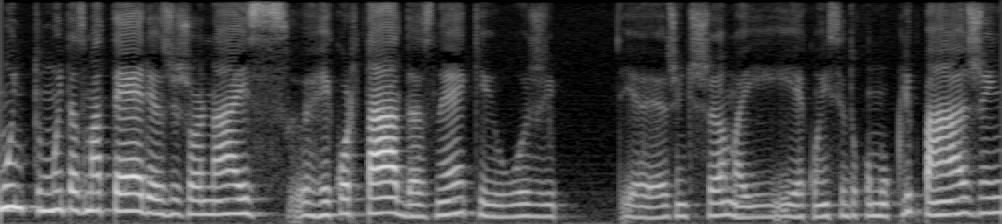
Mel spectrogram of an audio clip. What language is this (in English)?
Portuguese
